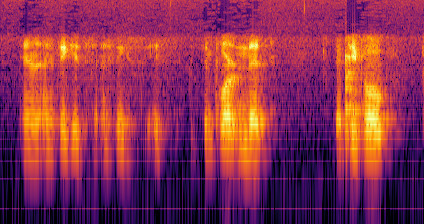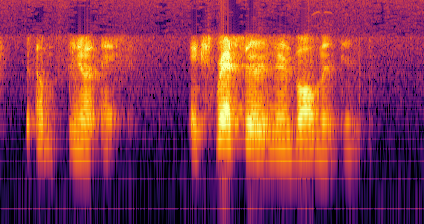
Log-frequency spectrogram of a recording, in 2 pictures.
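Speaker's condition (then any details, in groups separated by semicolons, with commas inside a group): Parkinson's disease; young onset, diagnosed by a neurologist at age 29, managed with medications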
